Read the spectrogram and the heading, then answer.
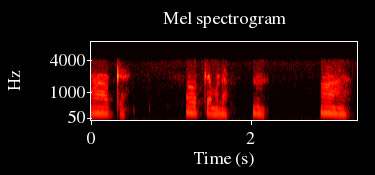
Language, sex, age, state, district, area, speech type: Kannada, female, 60+, Karnataka, Mandya, rural, conversation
